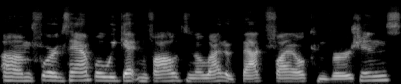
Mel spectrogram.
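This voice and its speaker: The speaker has a New York accent and talks at a moderate pace. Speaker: records management consultant. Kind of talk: webinar presentation.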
